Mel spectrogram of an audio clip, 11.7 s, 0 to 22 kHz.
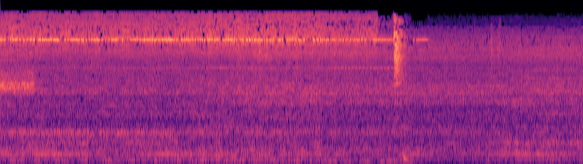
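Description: HS1300 plastic film slitter rewinder running, a steady mechanical hum with a thin high whine as the slit film winds onto the rolls. A single sharp click comes about eight seconds in, and after it the whine fades and the machine runs a little quieter.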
